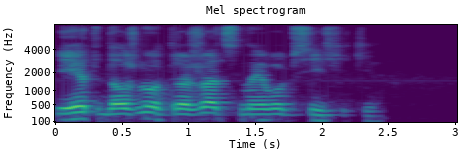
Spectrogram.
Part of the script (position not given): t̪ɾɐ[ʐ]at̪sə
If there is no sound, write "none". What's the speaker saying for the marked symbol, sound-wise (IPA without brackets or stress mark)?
ʐ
